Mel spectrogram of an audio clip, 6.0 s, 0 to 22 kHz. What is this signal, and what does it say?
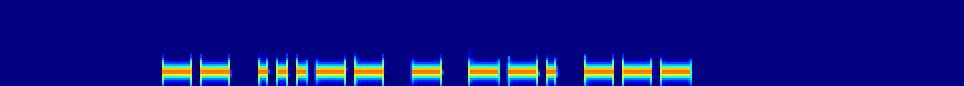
Morse code, heard as a keyed tone, about 20 wpm, 700 Hz. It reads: M3TGO
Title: DXCC-100 Call Signs - 5 Characters - 20wpm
